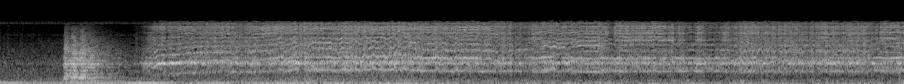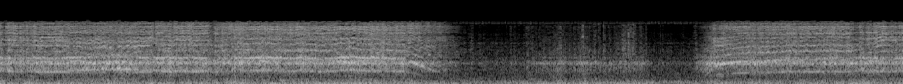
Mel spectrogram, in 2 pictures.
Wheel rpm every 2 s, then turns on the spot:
40, 160, 160, 160, 160, 160, 80, 20, 140.
none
